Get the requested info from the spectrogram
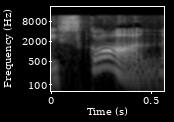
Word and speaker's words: scone: And the Brits, in looking up some history on this, 51% of the Brits pronounce that word S-C-O-N-E to rhyme with the word gone. Well, okay, that would be scone then. 42% pronounce the word to rhyme with bone or scone.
